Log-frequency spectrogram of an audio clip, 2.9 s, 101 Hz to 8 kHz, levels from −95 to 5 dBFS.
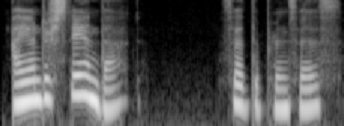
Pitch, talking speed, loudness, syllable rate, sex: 220 Hz, 125 wpm, -16 LUFS, 4.4 syllables/s, female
